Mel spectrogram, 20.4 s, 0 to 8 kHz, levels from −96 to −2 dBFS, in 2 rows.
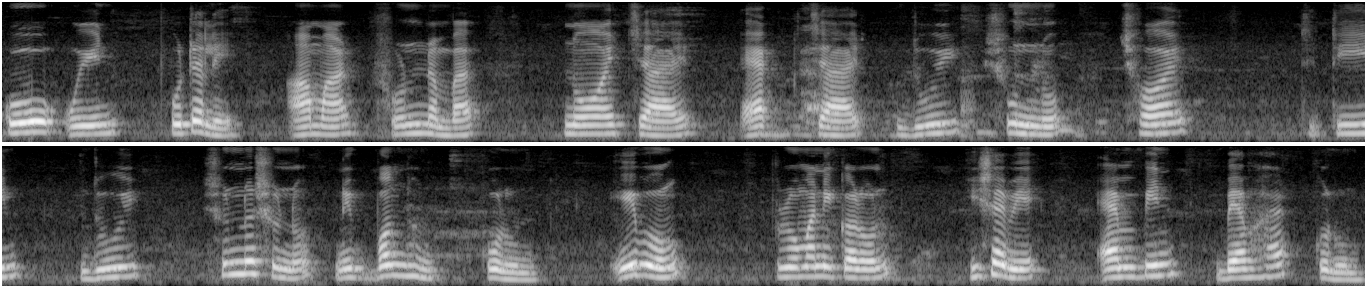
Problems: constant background noise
